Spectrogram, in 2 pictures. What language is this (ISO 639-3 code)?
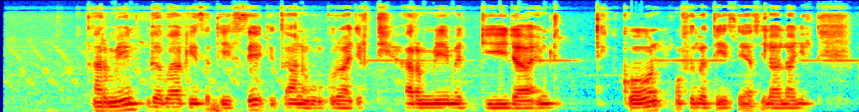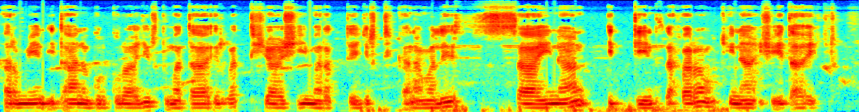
orm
